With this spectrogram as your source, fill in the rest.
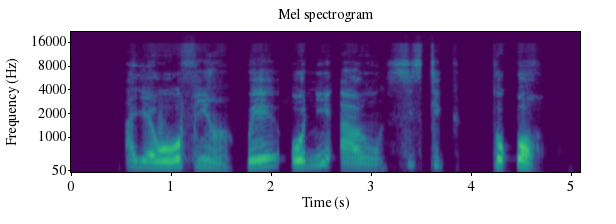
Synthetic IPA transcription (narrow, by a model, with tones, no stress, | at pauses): a˨jɛ˨wo˨˦fĩ˧ɾ̃ã˨k͡pe˨˦o˧nĩ˦ʔa˨ɾ̃ũ˨si˦sti˦˨k | to˦k͡pɔ˦˨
